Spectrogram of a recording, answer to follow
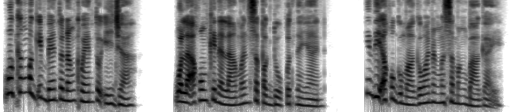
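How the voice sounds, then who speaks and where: Lady doing a rich old mom in a radio drama, sweet but icy and scheming, really animated pitch. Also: fairly quick, no echo, studio quality. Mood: defensive. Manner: gentle with a hidden coldness. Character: wealthy elderly mother, sweet-talking but coldly scheming. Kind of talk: Filipino radio drama acting.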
